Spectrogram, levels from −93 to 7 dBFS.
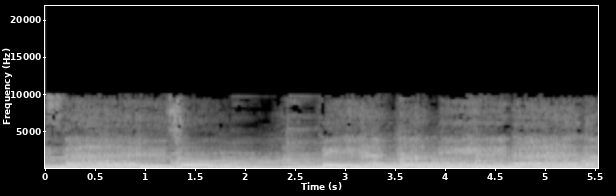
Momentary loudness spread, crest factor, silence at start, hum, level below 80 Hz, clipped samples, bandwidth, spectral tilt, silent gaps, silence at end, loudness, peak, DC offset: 3 LU; 12 dB; 0 s; none; -32 dBFS; under 0.1%; 10.5 kHz; -6.5 dB/octave; none; 0 s; -15 LUFS; -2 dBFS; under 0.1%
